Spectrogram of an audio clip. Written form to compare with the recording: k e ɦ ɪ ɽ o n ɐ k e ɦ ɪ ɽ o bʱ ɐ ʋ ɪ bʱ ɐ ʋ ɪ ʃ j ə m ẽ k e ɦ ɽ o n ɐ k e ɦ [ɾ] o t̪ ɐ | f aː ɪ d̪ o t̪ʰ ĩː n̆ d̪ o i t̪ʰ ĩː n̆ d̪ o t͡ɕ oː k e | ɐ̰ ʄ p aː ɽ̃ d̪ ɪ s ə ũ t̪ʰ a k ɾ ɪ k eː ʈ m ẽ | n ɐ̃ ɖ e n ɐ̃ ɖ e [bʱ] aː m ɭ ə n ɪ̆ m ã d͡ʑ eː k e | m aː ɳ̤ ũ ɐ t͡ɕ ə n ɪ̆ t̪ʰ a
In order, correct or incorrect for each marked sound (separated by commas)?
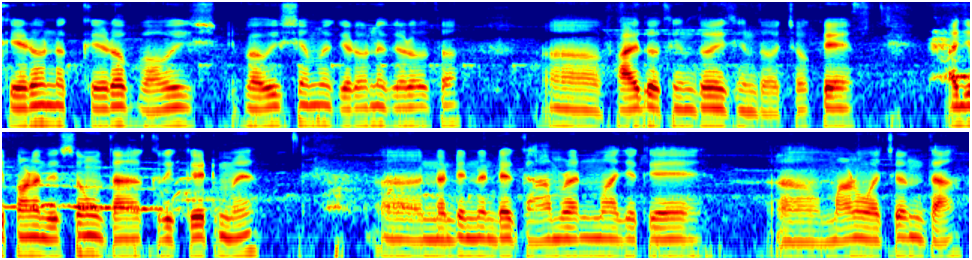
incorrect, incorrect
